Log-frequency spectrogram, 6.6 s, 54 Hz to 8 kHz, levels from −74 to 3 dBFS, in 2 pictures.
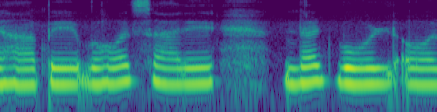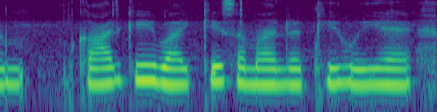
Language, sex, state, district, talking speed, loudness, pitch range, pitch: Hindi, female, Jharkhand, Ranchi, 135 wpm, -16 LUFS, 190-200 Hz, 195 Hz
